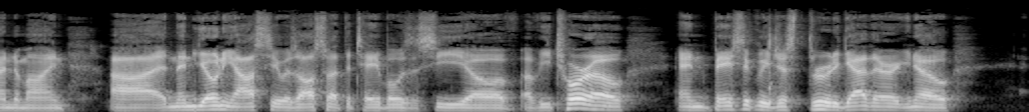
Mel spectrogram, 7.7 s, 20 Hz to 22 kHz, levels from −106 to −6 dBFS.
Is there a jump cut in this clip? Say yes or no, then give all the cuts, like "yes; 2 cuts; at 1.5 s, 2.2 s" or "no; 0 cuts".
no; 0 cuts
